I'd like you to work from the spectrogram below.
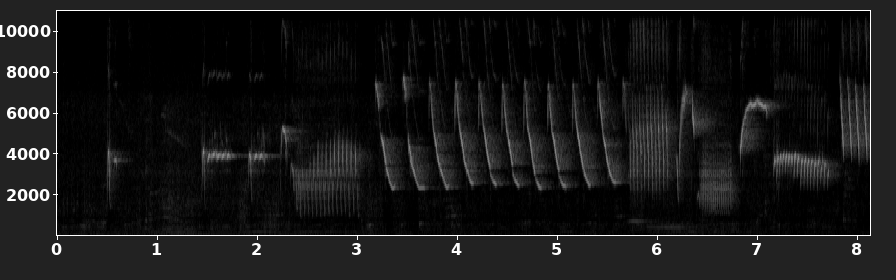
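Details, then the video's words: Competition-champion canary singing, a master recording for tutoring young birds: scattered thin whistles and a harsh buzzy burst, then a quick run of repeated falling notes, followed by a rasping note and a clear high whistle. "Pancingan Kenari Muda Cepat Bunyi & Ngeriwik – Masteran Kenari Juara Gantangan"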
